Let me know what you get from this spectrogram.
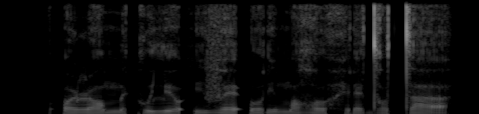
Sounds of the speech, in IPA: ʔ ɔ ɭ ɒ m ɛ k u lʲ ɔ ʔ i v ɛ ʔ o ɾ i m ɒ ʁ o h ɪ ɾ ɛ d ɔ t a

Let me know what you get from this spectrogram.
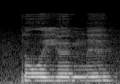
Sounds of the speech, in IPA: ɾ o j ø ŋ͡m ɪ

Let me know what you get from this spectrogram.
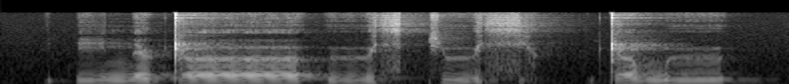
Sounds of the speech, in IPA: ʔ i n ɛ ʈ ʌː | ɯː sʲ c ɯ sʲ | ʈ ʌ m ɯ

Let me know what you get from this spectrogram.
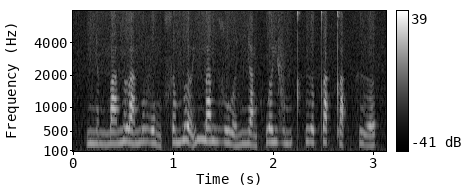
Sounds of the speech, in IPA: ɲ ə˨˩ n m a˨˦ n l a˨˦ n v o˧˩ ŋ s ə˨˦ m l ə̰˧˥ j n a˧ n z u˧˩ ə̯ ɲ a˧˩ ŋ h w ə˧ j v ə˨˦ m t̪ʰ ɨ˧ ə̯ t̪ a˦˥ k̚ t̪ a˨˩ k̚ x ɨ˧˩˨ ə̯

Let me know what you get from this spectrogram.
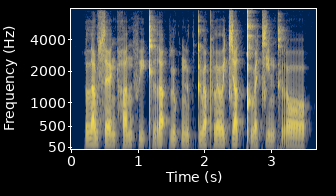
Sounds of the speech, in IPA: l a˦˥ w s ɛː˨˩ ŋ h a˦˥ n f iː˦˥ kʰ r a˥˩ ʔ p l u˦˥ k̚ n u˨˩ k̚ t u˦˥ a̯ pʰ l ɤː˦˥ t͡ɕ aː˦˥ t̚ kʰ u˩˦ a̯ t͡ɕ i˧ n kʰ r ɔː˨˩

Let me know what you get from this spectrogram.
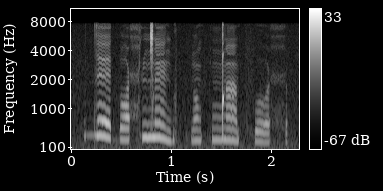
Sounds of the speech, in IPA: d ɛ ɠ ɔ ħ ŋ͡ǀ ɛ̃ ɡ ʊ p ɗ ɔ̃ k ŋ͡ǃ ã p f o ħ

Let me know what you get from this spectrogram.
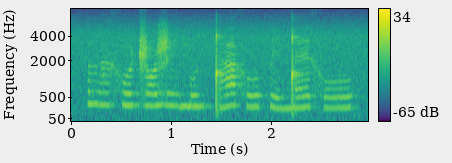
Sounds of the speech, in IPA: v a̤˥˧ x o˧˥ ɖ͡ʐ ɔ˧˥ ʐ ɛ̤˥˧ m o˧˥ ʎ ɡ͡ǃ a˧˥˧ x o˧˥ p e˩ ŋ͡ǃ ɛ˧˥˧ x o˧˥

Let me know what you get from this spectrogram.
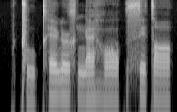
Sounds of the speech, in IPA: ǁ u˨ kʰ ɛ˦ ɳ ə˞˦ x ŋ æ˦ ɦ ɔ˦ | s ɪ˦ t ɑ˦

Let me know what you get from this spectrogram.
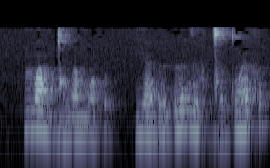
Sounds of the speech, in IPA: m b ã m ɡ͡ǀ õ d ã m b õ ʔ | j ɛ̃ ʔ ɨ ʔ ʉ n z ɨ f ɡ͡ǀ ɛ tʷ ɛ̃ f

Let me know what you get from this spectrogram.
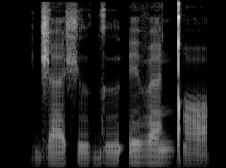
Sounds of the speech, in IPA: d͡ʒ æː˨ ʃ ɯː˨ ɡ ɯː˨˦ ʔ e˦ β æ˦ ŋ͡ǃ ɑ˨

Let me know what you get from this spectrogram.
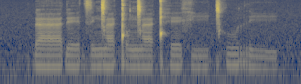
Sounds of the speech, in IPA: ɗ æː ɗ eː d͡z e ŋ͡ǀ æ ǃ o ŋ͡ǀ æː ǃʰ eː x iː ǀʰ uː r iː

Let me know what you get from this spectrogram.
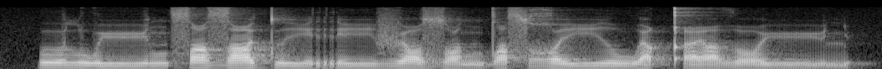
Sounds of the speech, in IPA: u l w yː n sˤ ɛ zˤ i tʷ iː r iː v ø zˤ o n dˤ u sˤ ʁʷ iː w ə qʼ iː ðˤ yː l

